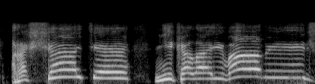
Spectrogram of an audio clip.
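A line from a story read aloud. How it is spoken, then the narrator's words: Shouting while dancing. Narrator (Russian): закричала Маргарита, приплясывая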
